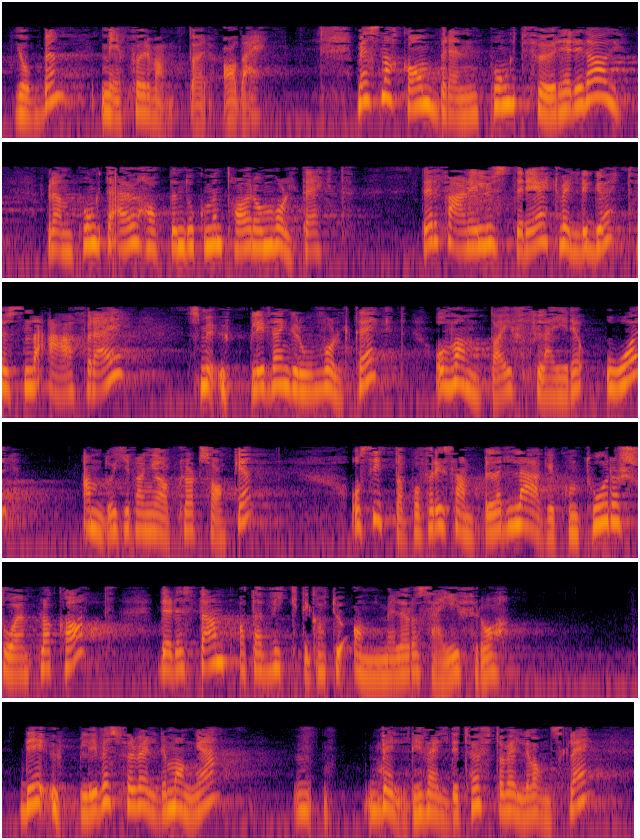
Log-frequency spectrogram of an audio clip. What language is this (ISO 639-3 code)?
nno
